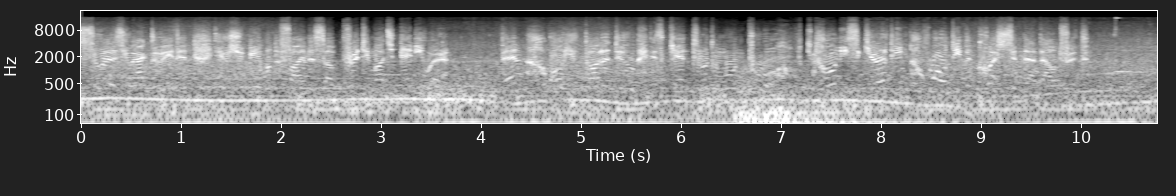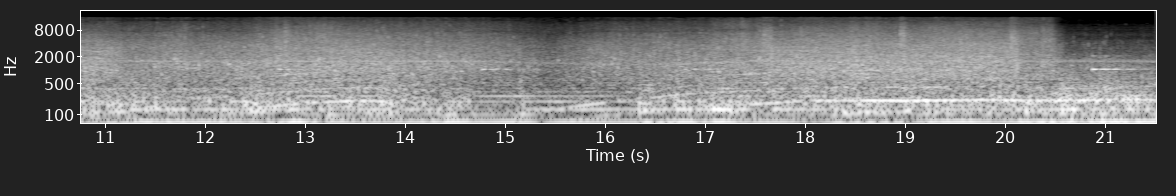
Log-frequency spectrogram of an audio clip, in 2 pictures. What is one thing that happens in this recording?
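Water splashes and sprays against a small craft's hull.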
